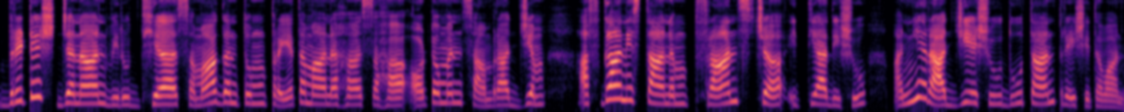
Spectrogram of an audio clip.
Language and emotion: Sanskrit, neutral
